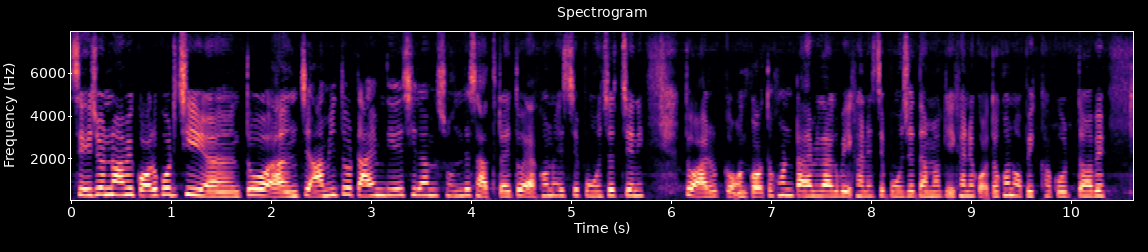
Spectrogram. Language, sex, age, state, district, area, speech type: Bengali, female, 30-45, West Bengal, Jhargram, rural, spontaneous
